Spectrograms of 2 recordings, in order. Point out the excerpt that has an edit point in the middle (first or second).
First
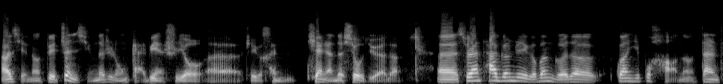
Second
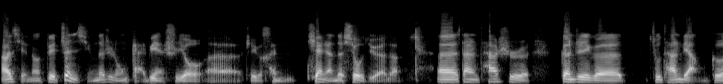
second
